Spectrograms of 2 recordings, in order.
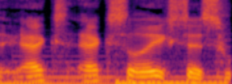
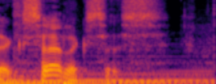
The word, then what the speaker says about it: Exelixis: It's Exelixis, which is properly pronounced Exelixis. – Ah. – It's a Greek word, and it means kind of evolution or forward progress, so an apt name for a biotech company.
